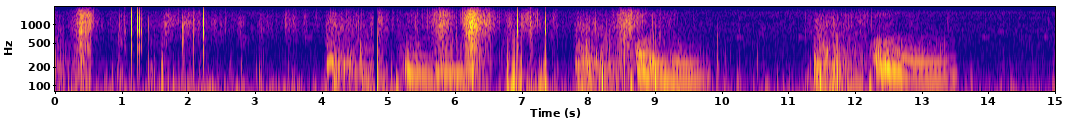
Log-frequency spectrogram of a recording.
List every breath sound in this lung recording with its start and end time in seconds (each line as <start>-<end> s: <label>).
4.02-5.07 s: inhalation
5.14-6.40 s: exhalation
5.14-6.40 s: wheeze
7.74-8.67 s: inhalation
8.69-9.94 s: exhalation
8.69-9.94 s: wheeze
11.31-12.24 s: inhalation
12.37-13.62 s: exhalation
12.37-13.62 s: wheeze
